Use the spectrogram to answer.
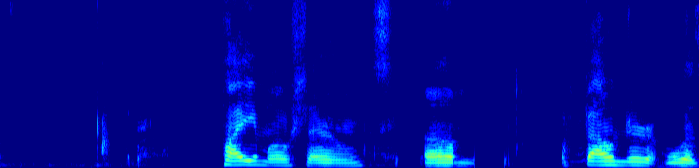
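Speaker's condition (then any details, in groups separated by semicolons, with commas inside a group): Cerebral palsy; wheelchair user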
